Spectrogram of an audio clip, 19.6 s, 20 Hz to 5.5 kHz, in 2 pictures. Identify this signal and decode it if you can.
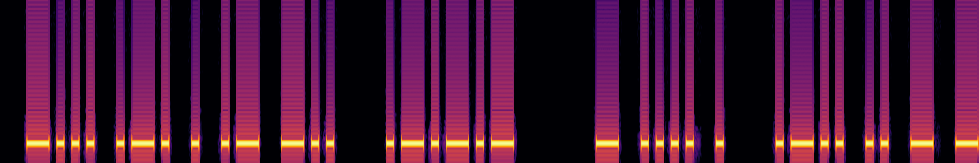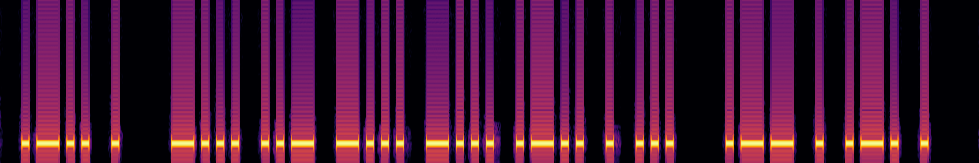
Morse code, heard as a keyed tone, about 16 wpm, 700 Hz. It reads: BREAD . THE LITTLE BUBBLES WERE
